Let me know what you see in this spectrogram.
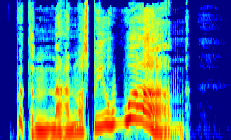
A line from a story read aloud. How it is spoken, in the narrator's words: said Eve indignantly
